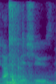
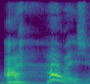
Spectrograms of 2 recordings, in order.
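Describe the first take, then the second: First: Much lower and softer, under the breath; muttered admission. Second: Said in the usual way. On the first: Real, not acted. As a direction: mutter it to yourself.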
